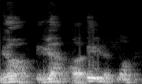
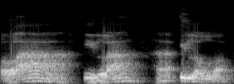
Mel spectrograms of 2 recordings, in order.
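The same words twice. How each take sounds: First: The opening 'la' sounds heavy and full. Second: The opening 'la' sounds light and thin. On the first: The speaker calls it wrong. "La itu kan berat" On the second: The speaker calls it right. "itu ringan"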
